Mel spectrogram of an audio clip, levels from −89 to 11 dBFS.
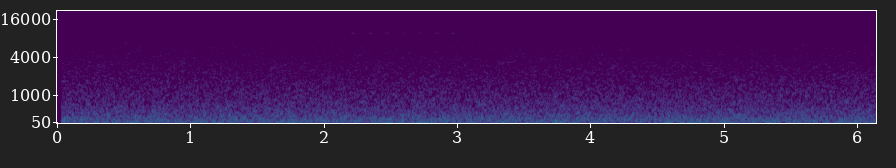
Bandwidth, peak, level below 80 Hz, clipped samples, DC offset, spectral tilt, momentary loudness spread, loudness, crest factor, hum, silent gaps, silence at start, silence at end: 16.5 kHz; -48 dBFS; -68 dBFS; under 0.1%; under 0.1%; -5 dB/octave; 1 LU; -63 LUFS; 14 dB; none; none; 0 s; 0 s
